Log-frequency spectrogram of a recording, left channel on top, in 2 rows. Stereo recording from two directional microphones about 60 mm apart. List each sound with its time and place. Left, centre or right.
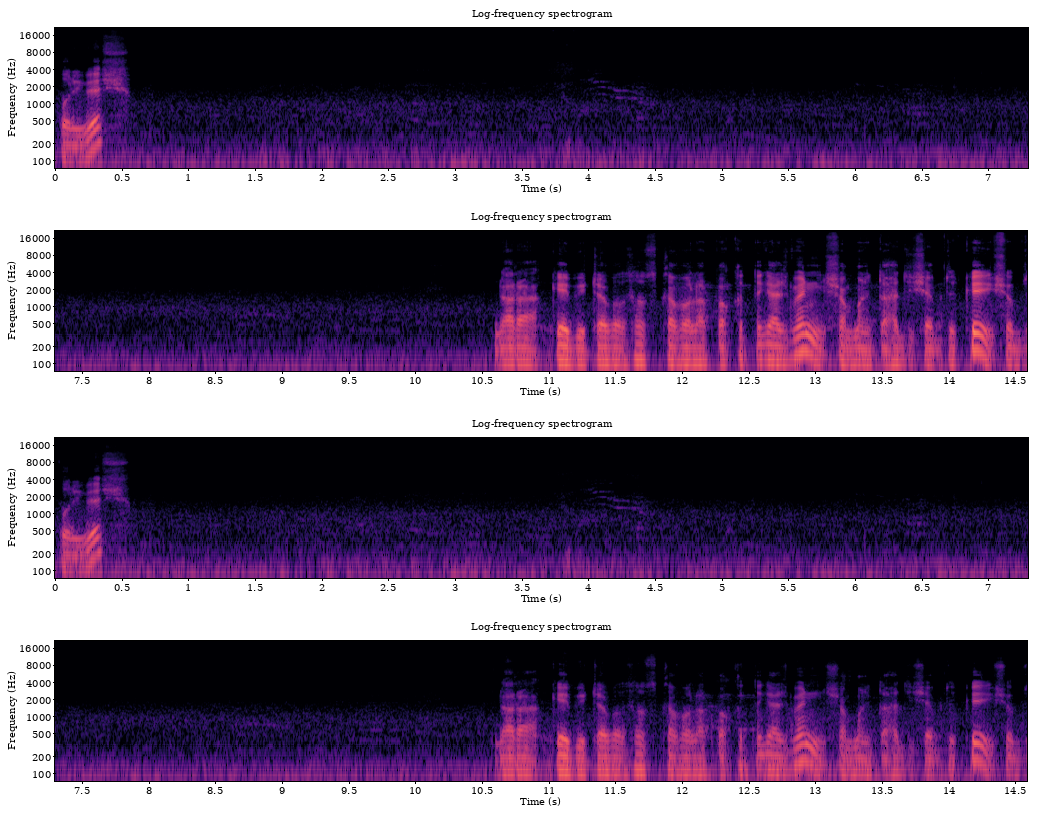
0.0 s speech: centre
10.6 s speech: left
11.0 s speech: left
13.9 s speech: left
